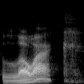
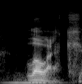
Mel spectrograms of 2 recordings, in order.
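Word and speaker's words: Lo'ak: Loak? Yes. Okay. All right. I just want to make sure. Sometimes the pronunciations are a little weird. Loak.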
